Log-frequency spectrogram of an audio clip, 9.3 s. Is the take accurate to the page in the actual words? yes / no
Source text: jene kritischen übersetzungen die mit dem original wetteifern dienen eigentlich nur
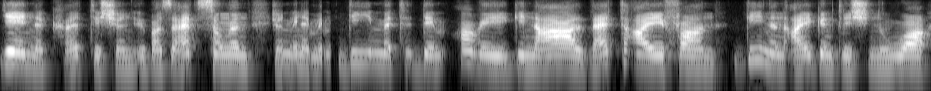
no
